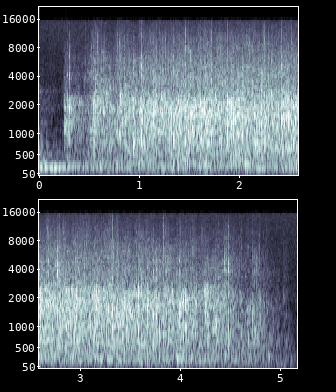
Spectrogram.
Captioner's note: audience clapping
